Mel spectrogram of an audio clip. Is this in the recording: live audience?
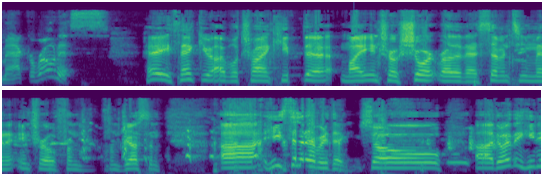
no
